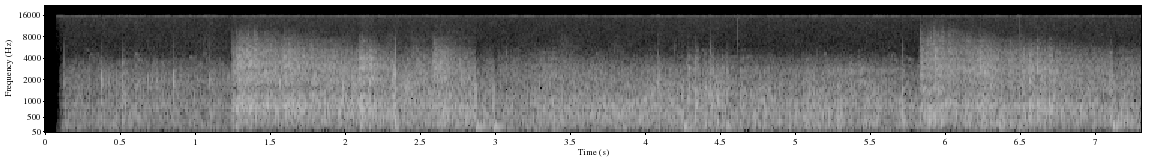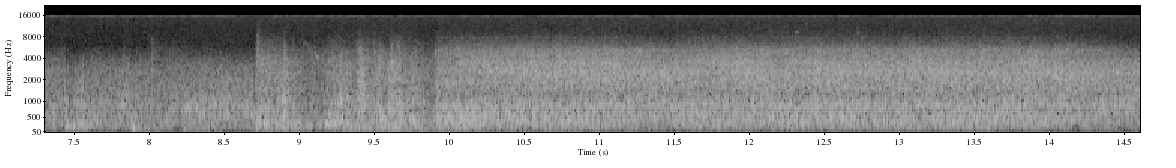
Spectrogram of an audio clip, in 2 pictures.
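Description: Gunfire and shell explosions in a city under bombardment: sharp cracks and bangs over a dense, steady rumbling noise, which jumps abruptly louder about one second in and again near six seconds.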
